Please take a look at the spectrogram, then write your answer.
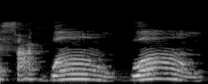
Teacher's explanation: A letra A ela aparece com mais força. E a letra U e a letra O aparecem com menos força. Então, a gente chama de semivogal.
